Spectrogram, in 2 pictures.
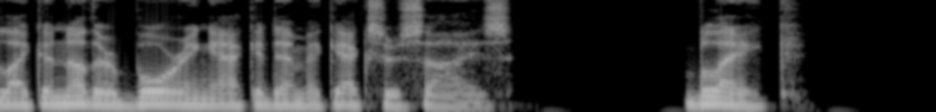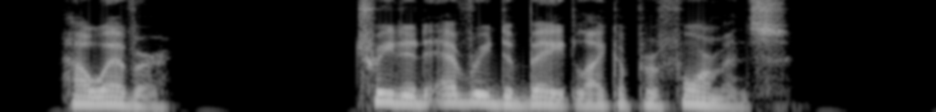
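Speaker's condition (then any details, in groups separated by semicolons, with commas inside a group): No condition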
